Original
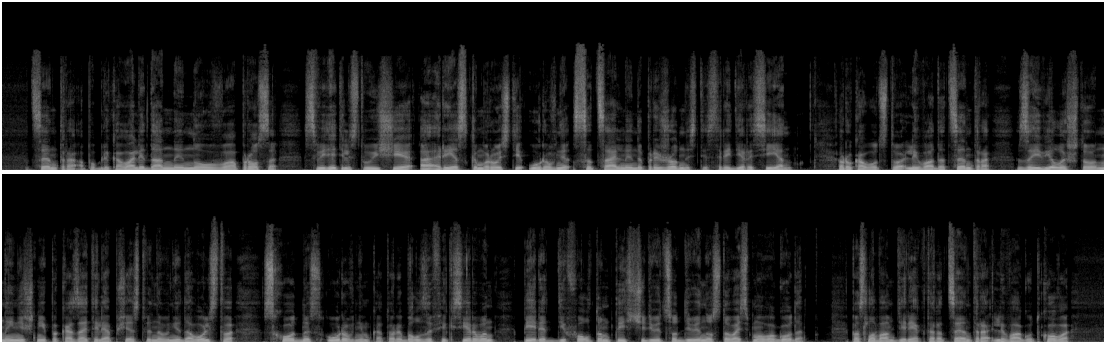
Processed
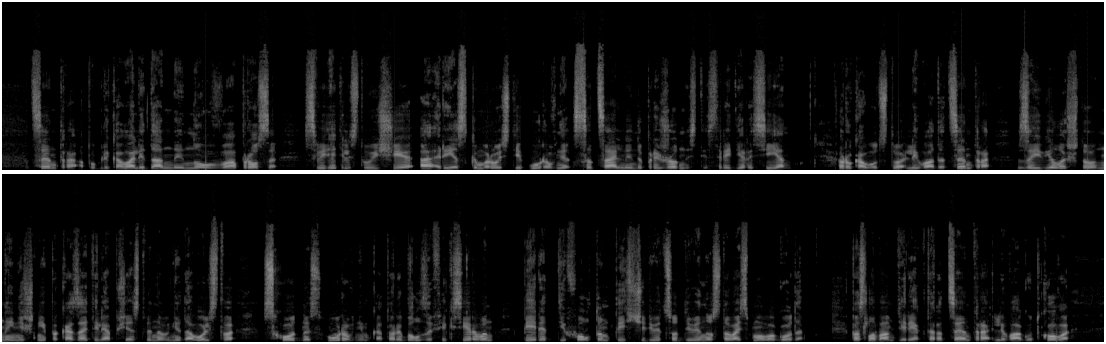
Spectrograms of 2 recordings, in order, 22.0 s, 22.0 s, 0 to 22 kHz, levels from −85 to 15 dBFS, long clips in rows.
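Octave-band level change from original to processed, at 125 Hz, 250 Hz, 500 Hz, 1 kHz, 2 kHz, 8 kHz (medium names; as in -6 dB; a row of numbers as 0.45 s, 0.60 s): under -40 dB, -25.0 dB, -8.5 dB, -2.0 dB, -2.0 dB, -1.5 dB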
